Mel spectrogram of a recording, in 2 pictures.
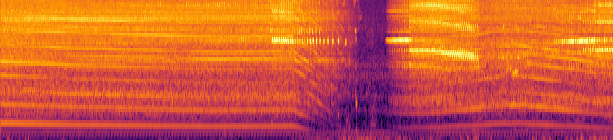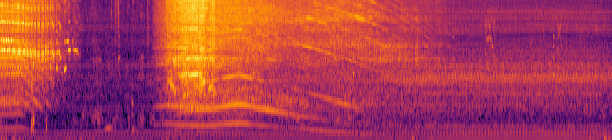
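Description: A motor's whine with many overtones, gliding down and up in pitch, cutting out twice and then falling away, over a steady low hum.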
